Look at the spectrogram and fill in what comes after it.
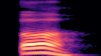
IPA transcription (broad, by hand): ʌ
